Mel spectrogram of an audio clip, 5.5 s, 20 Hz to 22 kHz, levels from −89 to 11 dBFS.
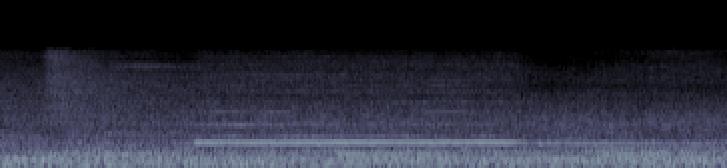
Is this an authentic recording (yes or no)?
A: no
